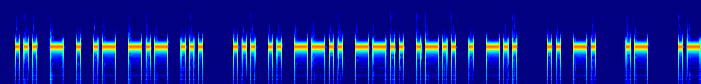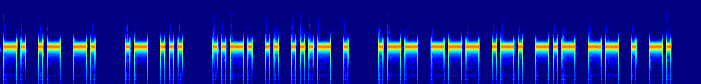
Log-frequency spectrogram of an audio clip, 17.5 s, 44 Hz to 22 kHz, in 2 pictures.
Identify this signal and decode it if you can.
Morse code, heard as a keyed tone, about 22 wpm, 700 Hz. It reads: STEAKS SIZZLED IN A PAN AS FIVE WORKMEN
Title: Pangram Challenge v2 - 22wpm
